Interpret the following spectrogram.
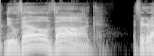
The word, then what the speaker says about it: Nouvelle Vague: That's my French accent right there.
